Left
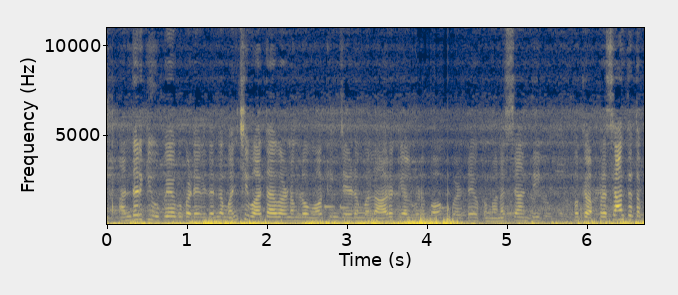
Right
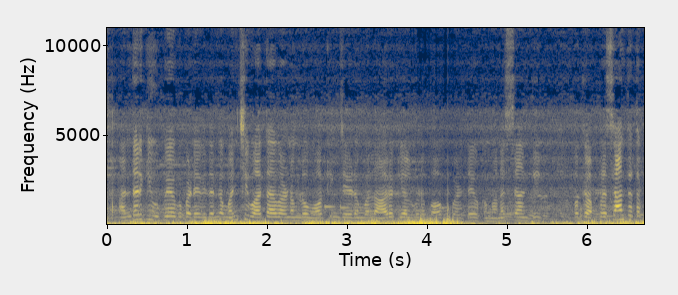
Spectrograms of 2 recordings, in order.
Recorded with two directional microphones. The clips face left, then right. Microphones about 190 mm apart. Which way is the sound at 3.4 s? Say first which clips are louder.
Left 2 dB; 10° left (ahead or behind).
